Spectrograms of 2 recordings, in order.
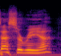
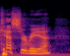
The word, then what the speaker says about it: Caesarea: He's been extradited from, most people say it's Caesarea. I've been told the locals use a hard C and they pronounce it Caesarea, so I might alternate back and forth.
